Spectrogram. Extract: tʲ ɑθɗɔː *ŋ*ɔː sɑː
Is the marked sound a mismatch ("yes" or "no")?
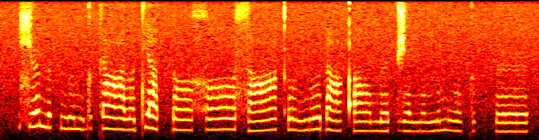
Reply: yes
